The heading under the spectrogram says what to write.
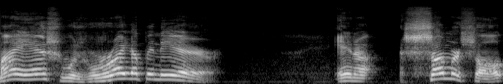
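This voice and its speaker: A man speaks at a very slow pace with long, frequent pauses. The recording is very clean, with a silent background. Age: 70s. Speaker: elderly electric unicycle rider vlogger. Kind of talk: casual video diary. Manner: halting, many fillers.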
